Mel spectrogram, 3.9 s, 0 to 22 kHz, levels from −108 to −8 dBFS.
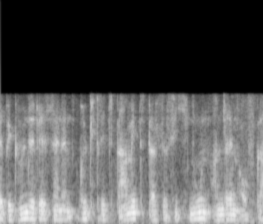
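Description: From the start, the speech carries the buzzy, gravelly roughness of the GSM full-rate codec, and it is plainly audible throughout. The coder rebuilds the voice from a vocal-tract model driven by a sparse, regularly spaced pulse train, so the grain sits inside the voice itself rather than riding on top as hiss. Nothing comes through above 4 kHz, which sets it apart from a simple low-pass muffle: the band is dull, and the remaining tone is also rasped. The character fits the 13 kbps GSM coder.

Two brief lost GSM frames break into this, one at 0.48 to 0.52 s and one at 2.40 to 2.43 s, each about 20 ms of missing signal. At each point the decoder reuses the last good frame's settings. The result is a short, rough metallic ring smeared over the gap. A dropout would leave a hard hole of silence, and a click would be a sharp tick. Here the sound is briefly frozen and buzzes. Neither loss lasts long enough to fade fully to silence.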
